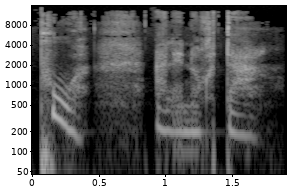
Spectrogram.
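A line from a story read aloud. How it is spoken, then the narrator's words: Relieved whisper. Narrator (German): flüsterte erleichtert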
